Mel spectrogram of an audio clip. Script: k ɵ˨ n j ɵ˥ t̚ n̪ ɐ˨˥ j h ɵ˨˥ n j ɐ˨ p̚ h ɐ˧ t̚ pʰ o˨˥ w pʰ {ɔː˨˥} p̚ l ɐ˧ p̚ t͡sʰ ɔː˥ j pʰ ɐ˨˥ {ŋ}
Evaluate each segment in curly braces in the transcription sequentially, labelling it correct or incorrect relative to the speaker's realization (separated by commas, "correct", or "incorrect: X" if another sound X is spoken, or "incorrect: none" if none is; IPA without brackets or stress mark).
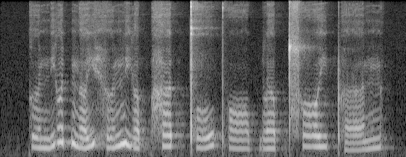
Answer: incorrect: ɔː˨, incorrect: n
